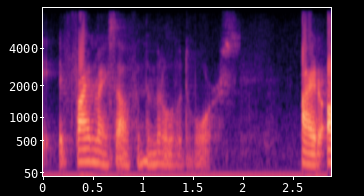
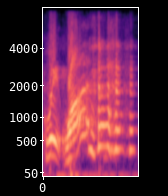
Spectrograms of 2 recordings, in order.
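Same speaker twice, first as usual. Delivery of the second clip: high, loud startled wait, what; stunned surprise; 12 semitones higher, 8 dB louder than usual. Retold or imitated. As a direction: jolt up in disbelief. Stunned reaction to family waiting.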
